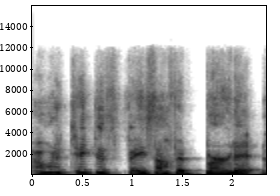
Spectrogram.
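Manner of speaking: very high shouted line. Retelling a movie scene where the character yells his line: imitating a yell.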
